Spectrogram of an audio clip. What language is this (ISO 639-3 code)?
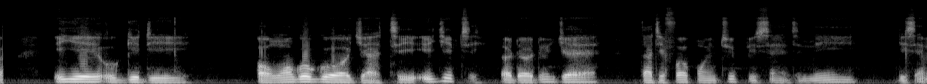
yor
